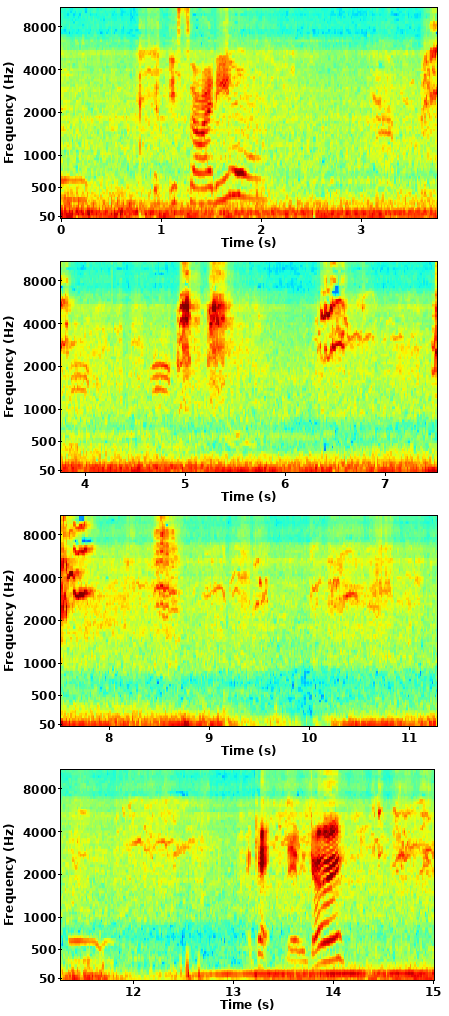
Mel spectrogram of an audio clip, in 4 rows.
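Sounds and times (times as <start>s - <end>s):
low rumble: 0.0s - 9.3s
birds chirping and warbling: 0.0s - 15.0s.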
